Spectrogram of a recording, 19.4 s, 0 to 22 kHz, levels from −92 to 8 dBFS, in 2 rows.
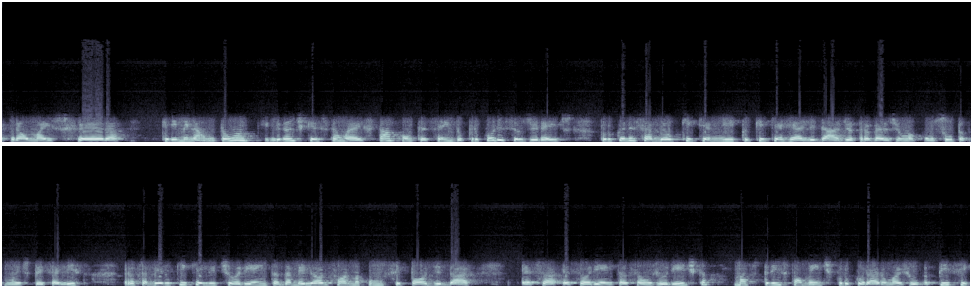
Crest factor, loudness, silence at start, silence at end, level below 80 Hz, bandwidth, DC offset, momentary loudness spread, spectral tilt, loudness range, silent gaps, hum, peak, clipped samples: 12 dB; -16 LUFS; 0 s; 0 s; -68 dBFS; 4.5 kHz; under 0.1%; 6 LU; -6.5 dB/octave; 1 LU; none; none; -4 dBFS; under 0.1%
